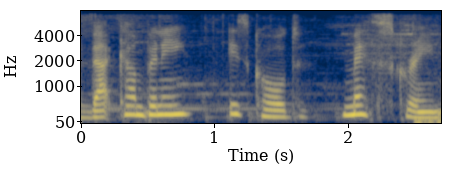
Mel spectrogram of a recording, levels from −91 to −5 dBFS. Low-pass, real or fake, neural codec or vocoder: 7.2 kHz; real; none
